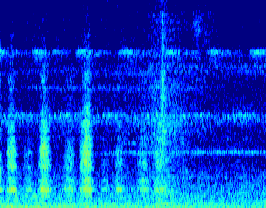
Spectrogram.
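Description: A dog panting faintly: a quick run of short breaths that fades out after about a second and a half.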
